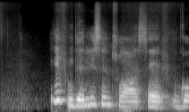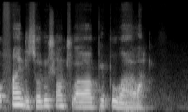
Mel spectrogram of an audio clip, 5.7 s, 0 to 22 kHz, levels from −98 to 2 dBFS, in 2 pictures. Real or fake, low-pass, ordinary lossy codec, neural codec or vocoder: fake; 19.8 kHz; none; codec, 44.1 kHz, 2.6 kbps, DAC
